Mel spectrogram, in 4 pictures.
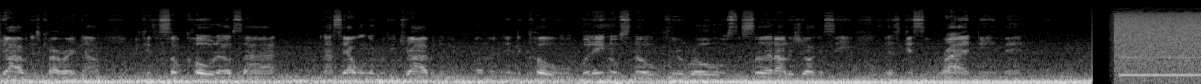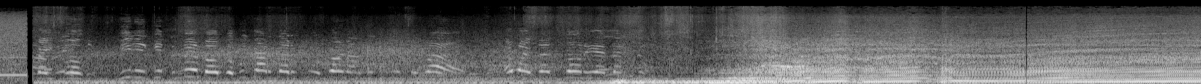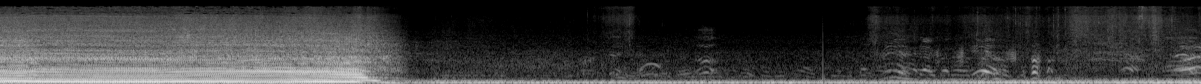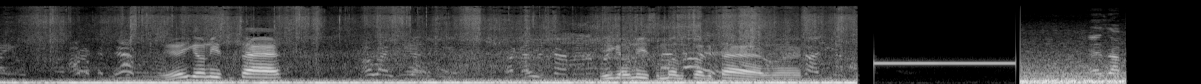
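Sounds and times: car engine deep rumble: 0.0s - 11.0s, 12.4s - 44.6s, 46.2s - 47.3s
car engine revving hard: 18.2s - 28.2s, 37.4s - 44.6s.

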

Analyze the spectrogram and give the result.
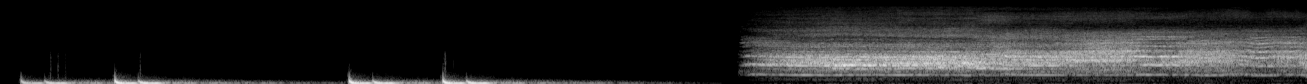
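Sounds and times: heartbeat thumps: 0.2s - 2.2s, 3.5s - 5.4s.

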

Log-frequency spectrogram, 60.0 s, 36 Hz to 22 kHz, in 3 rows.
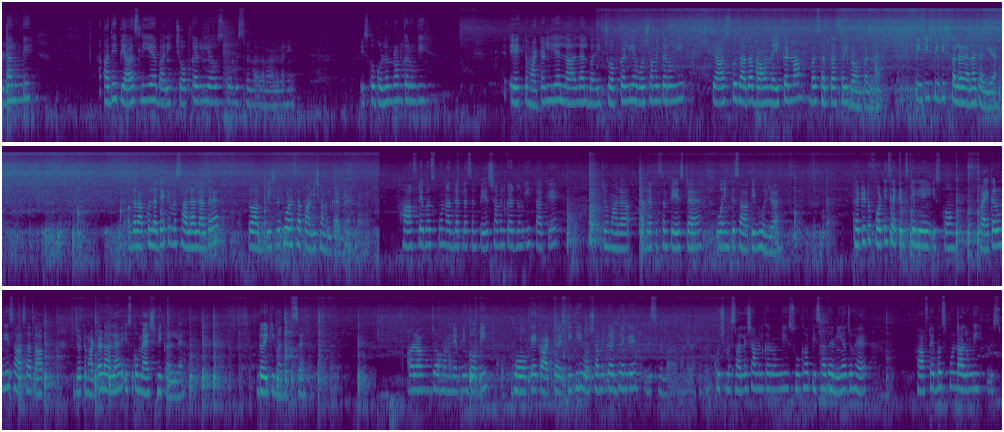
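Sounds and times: vegetables sizzling in hot oil: 9.2s - 55.0s
wooden spoon stirring: 20.0s - 22.7s, 34.0s - 34.5s, 35.6s - 36.7s
ladle stirring and mashing: 35.6s - 36.7s.

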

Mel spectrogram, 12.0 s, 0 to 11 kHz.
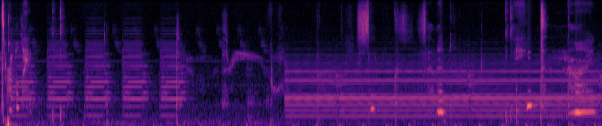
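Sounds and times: mri scanner buzzing: 1.0s - 3.7s, 5.7s - 12.0s.

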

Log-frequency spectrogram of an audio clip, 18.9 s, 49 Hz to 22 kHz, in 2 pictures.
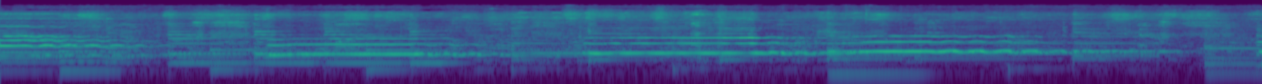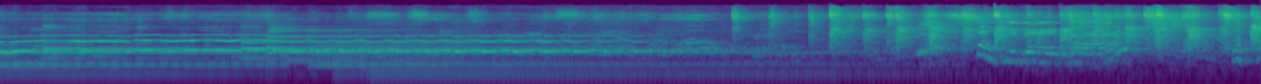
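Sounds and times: woman singing jazz with vibrato: 0.0s - 14.9s
guitar chords: 0.0s - 18.0s.

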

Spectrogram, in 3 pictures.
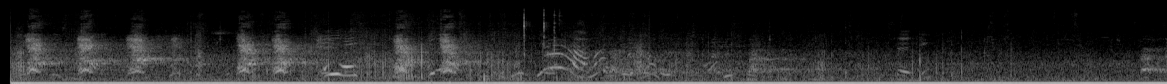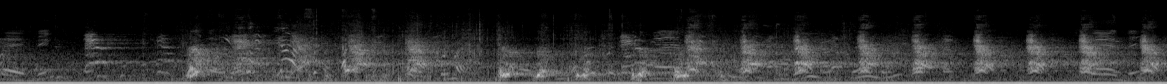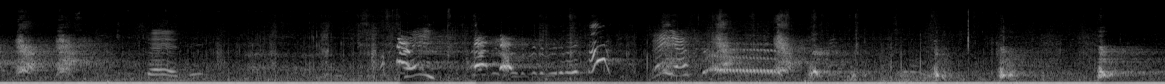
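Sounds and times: steady low rumble: 0.1s - 34.9s
puppy barking and yipping: 0.2s - 4.8s, 12.5s - 24.3s, 28.1s - 31.7s.

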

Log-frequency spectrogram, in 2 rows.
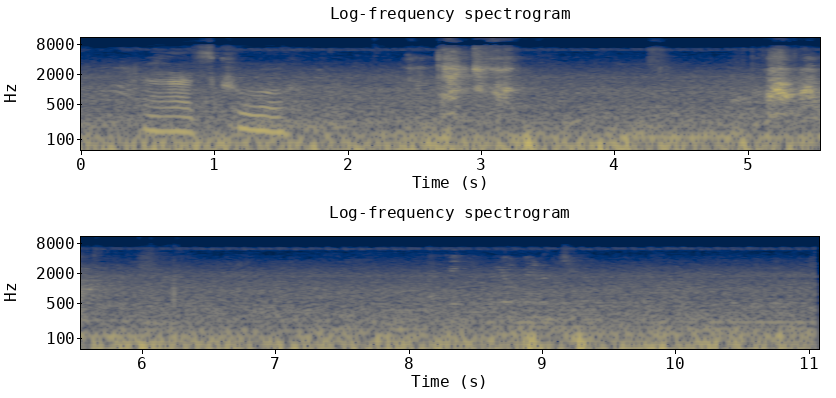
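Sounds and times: dog barking: 5.1s - 5.8s.

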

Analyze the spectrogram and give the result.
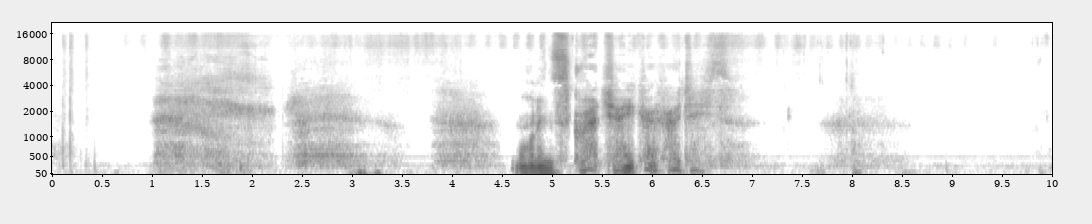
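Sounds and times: hand rubbing dog fur: 0.0s - 10.0s.

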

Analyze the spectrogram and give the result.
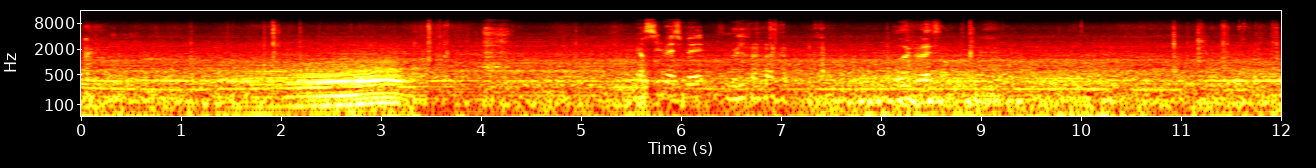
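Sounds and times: car engine accelerating: 0.0s - 12.0s
road and tyre noise: 0.0s - 12.0s.

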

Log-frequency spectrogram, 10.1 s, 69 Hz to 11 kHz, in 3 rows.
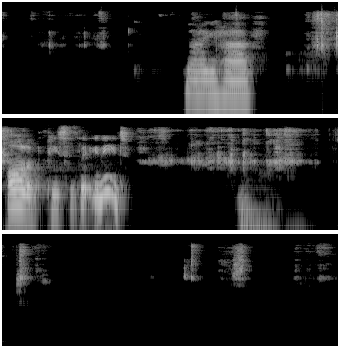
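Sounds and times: paper rustling and crinkling: 4.8s - 7.2s.

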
